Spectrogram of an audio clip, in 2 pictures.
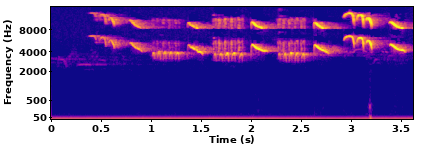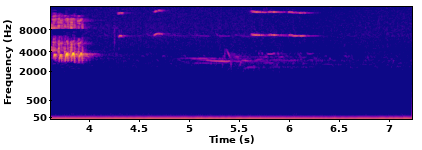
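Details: A pointed tit delivers about four seconds of high slurred falling whistles and buzzy trills at a quick pace. Near-silence follows, with only faint distant thin notes.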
